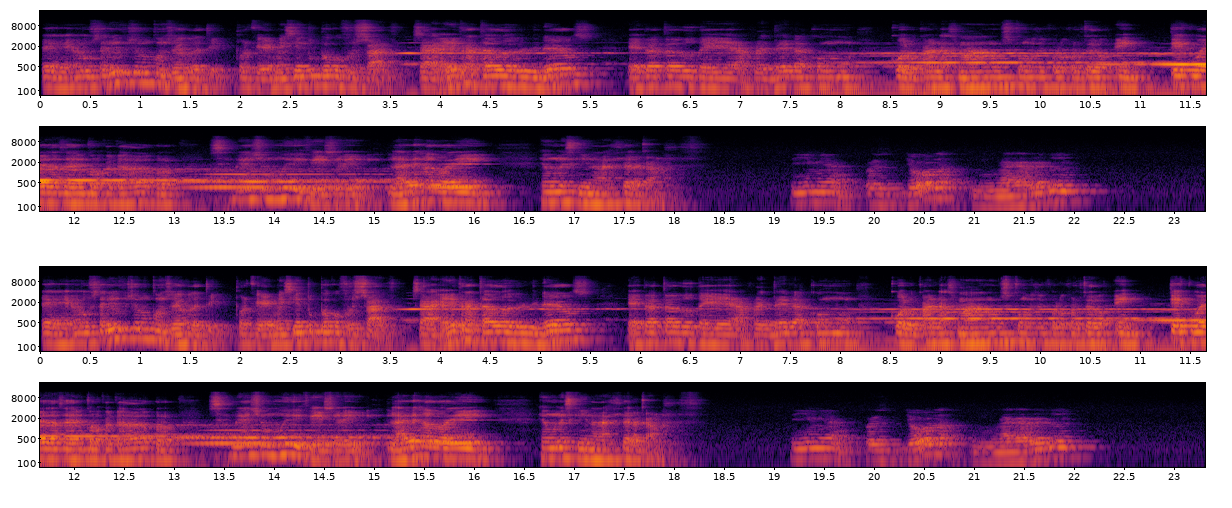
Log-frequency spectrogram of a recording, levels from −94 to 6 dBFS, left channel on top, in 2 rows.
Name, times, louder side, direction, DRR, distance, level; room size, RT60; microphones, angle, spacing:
voice 1, 0.0-5.5 5.9-11.0 11.3-16.1 16.4-18.2, right 1 dB, 90° right, 2 dB, 0.5 m, -32 dB
sound 1, 3.5-16.0, left 3 dB, 20° left, 0.4 m, -31 dB
voice 2, 19.2-21.9, right 1 dB, 20° right, -7 dB, 1.0 m, -36 dB
2.9 x 2.0 x 2.2 m, 0.67 s
head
